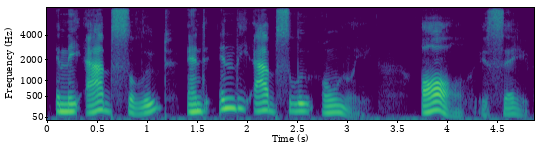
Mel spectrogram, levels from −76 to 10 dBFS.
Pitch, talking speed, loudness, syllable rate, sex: 145 Hz, 135 wpm, -19 LUFS, 4.8 syllables/s, male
